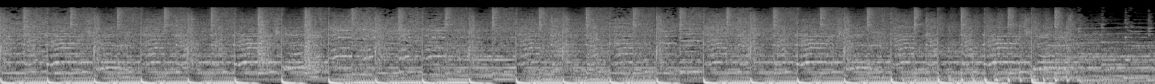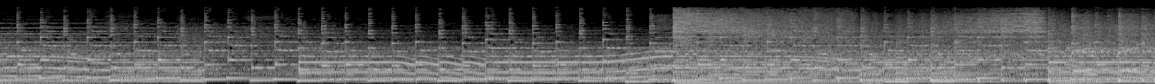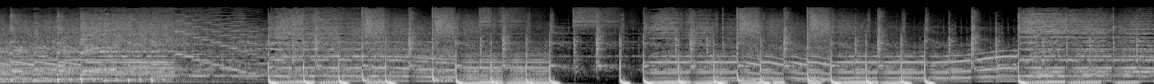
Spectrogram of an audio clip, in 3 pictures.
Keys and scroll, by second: 6.2 ctrl+u, 18.9 ctrl+t.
